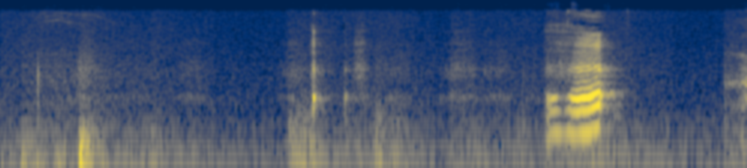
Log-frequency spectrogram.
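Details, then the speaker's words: Baby girl with hiccups: a few short, sudden catches of breath in a quiet room, then a brief vocal sound; infant hiccups. "do you have the hiccups are you feeling a little hiccuppy yeah a little hiccuppy"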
